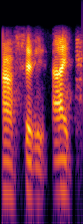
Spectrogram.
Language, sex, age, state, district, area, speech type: Kannada, male, 45-60, Karnataka, Mysore, rural, conversation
